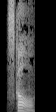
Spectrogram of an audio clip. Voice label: "skull", voice, spelling

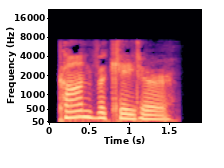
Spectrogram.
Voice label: "convocator", English

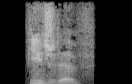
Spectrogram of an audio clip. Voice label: "fugitive", English voice, spelling

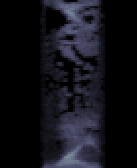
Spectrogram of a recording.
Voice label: "wipe", spelling

